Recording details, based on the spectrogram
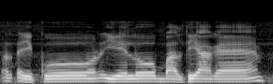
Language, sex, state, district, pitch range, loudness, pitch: Chakma, male, Tripura, Unakoti, 130-140 Hz, -12 LUFS, 135 Hz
